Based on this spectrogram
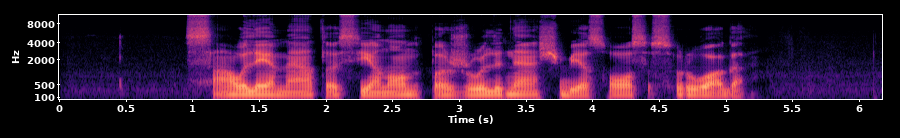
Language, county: Lithuanian, Vilnius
